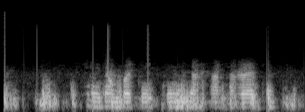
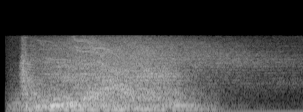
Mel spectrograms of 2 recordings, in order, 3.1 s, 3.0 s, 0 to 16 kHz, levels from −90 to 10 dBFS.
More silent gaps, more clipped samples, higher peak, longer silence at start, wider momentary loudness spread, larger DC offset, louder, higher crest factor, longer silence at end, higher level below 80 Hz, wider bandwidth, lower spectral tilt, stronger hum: neither; neither; about the same, -2 dBFS vs -4 dBFS; about the same, 0.05 s vs 0.05 s; second, 8 LU vs 19 LU; second, under 0.1% vs 0.4%; second, -20 LUFS vs -17 LUFS; about the same, 18 dB vs 16 dB; second, 0.05 s vs 0.2 s; second, -46 dBFS vs -28 dBFS; about the same, 5.4 kHz vs 5.4 kHz; first, -11 dB/octave vs -7 dB/octave; neither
